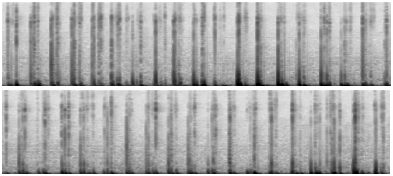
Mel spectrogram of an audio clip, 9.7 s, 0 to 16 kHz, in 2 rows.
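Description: A small solid cork wine stopper is held upright while a fingertip and nail tap and scratch it. About 50 quick, short taps land in an uneven rhythm, each a dull, deep thud with a faint bright scratchy edge that dies away almost instantly.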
